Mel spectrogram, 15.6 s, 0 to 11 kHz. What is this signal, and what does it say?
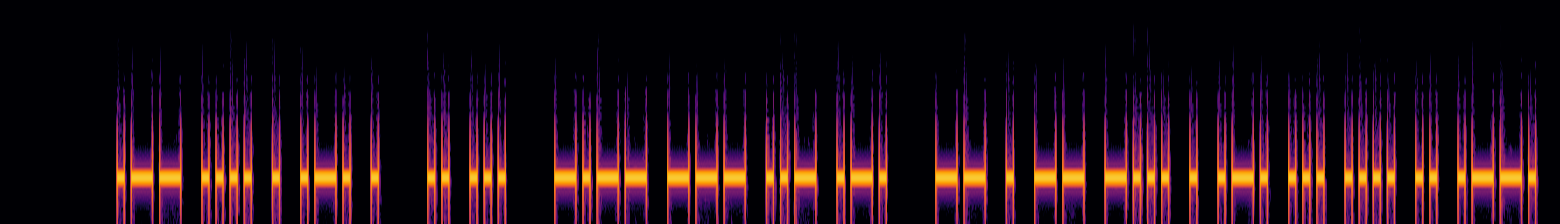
Morse code, heard as a keyed tone, about 17 wpm, 700 Hz. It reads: WHERE IS YOUR MEMBERSHIP
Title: Sentences from Top 1400 Words 17wpm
